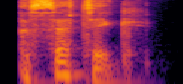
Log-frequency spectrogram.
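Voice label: "ascetic", British English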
